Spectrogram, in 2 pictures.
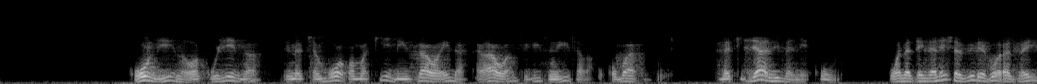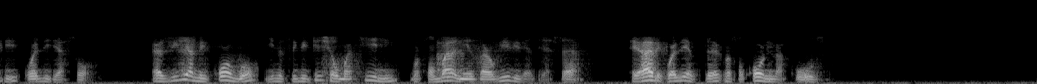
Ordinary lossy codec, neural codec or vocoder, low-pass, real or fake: AAC, 16 kbps; autoencoder, 22.05 kHz, a latent of 192 numbers a frame, VITS, trained on many speakers; 3.6 kHz; fake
